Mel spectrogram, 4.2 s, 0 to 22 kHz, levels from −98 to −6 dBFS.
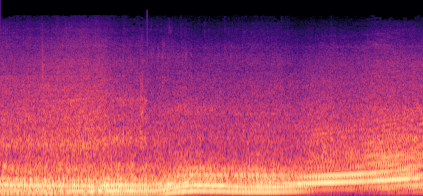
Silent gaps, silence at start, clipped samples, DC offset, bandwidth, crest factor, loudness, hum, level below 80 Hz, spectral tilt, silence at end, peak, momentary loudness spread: none; 0 s; under 0.1%; under 0.1%; 9.8 kHz; 10 dB; -12 LUFS; none; -26 dBFS; -8.5 dB/octave; 0 s; 0 dBFS; 2 LU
